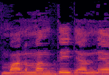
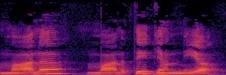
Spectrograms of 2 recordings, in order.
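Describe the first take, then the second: First: The words run together without any pause. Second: A short pause follows the first word. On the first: The speaker calls it wrong. "ਇਕੱਠਾ ਨਹੀਂ ਕਹਿਣਾ" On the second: The speaker calls it right. "ਮਨ ਇੱਥੇ ਯਮਕ ਲਾ ਦੇਣੀ ਹੈ।"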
